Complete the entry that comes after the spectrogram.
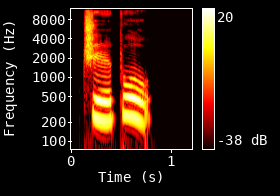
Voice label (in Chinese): "止步", Chinese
